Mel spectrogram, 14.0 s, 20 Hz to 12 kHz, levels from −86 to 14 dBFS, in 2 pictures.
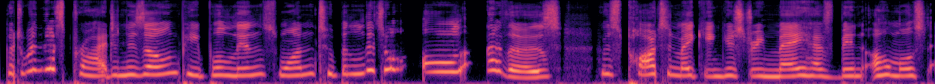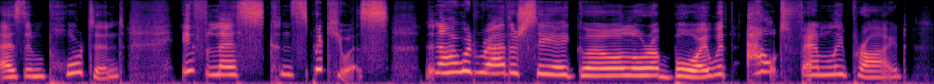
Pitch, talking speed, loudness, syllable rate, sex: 300 Hz, 170 wpm, -17 LUFS, 5.2 syllables/s, female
